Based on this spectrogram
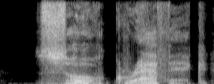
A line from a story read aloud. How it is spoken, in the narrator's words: Sawyer whispered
